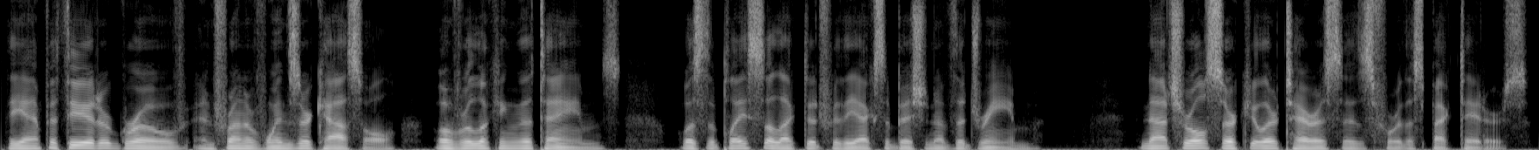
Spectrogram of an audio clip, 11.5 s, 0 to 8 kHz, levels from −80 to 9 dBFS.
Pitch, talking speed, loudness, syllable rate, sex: 105 Hz, 140 wpm, -17 LUFS, 5.1 syllables/s, male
